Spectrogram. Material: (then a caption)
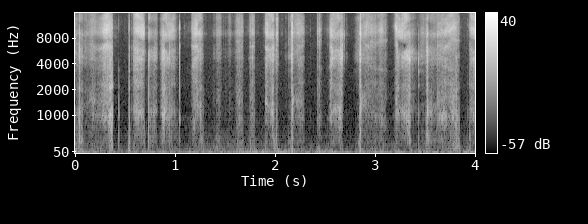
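Plastic. Curved steel tweezers held in fingers click and scrape against a small, hollow, white plastic earphone inline remote microphone. The result is a quick, uneven series of crisp, bright, hissy clicks and rasping scrapes, almost entirely high in pitch with virtually no low end. Each burst cuts off sharply with no ring.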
